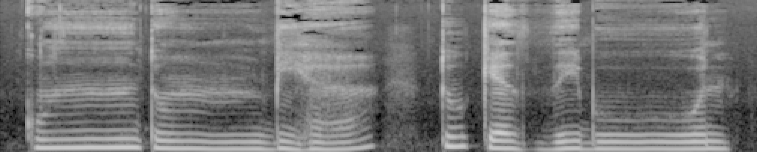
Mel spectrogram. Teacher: كنتم بها، M T مین کے بعد با، تو اخفا شفی، مین کو ہولڈ کریں گے لیکن ہوٹوں کو ٹائٹ بند نہیں کریں گے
